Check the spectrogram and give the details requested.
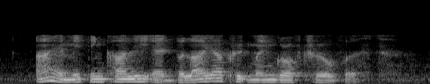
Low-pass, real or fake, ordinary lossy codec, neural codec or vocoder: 7.2 kHz; real; AAC, 16 kbps; none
